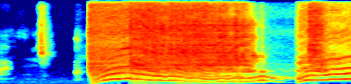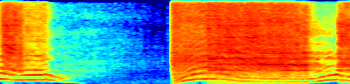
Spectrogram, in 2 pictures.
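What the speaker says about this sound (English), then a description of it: "It's not really a die grinder, but anyway, my little angle grinder." A small angle grinder cleans up a weld on a suspension part. It gives three loud bursts of high, whining grinding, and its pitch rises and sags under load, with short pauses between passes.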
